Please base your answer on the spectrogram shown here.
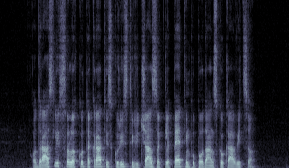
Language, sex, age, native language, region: Slovenian, male, 18-29, Slovenian, Gorenjska region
